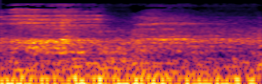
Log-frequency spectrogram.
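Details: Steady, low, fluttering imitated snoring from a patient asked to snore during flexible endoscopic examination for snoring and sleep apnea, scope passed through the nose to the nasopharynx, retropalatal region and tongue base, which was very hypertrophic.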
